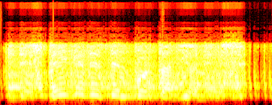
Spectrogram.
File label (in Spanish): takeoff, dialogs spanish; War Thunder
